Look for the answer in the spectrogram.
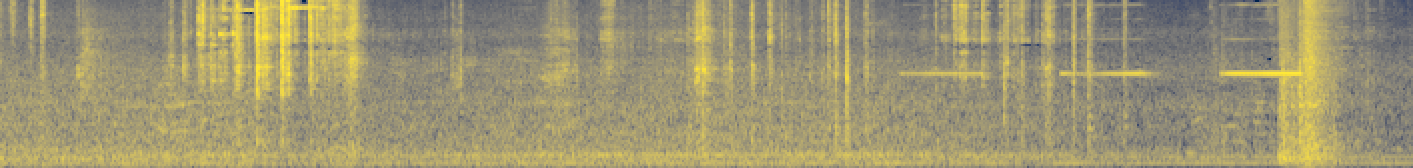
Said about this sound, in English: So here is our ticket vending machine, and um, what we will probably want to do with you today is do a mm-hmm. round trip. And then the ticket will kick out along with your change.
